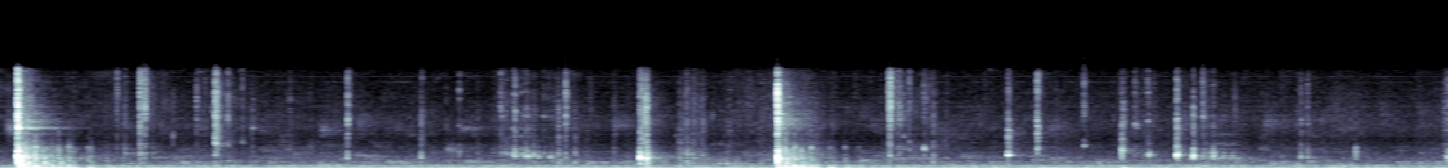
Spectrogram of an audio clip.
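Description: Eggs being cracked open, two sharp knocks about six seconds apart, with light clicks and taps of shell between as the whites are separated from the yolks.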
